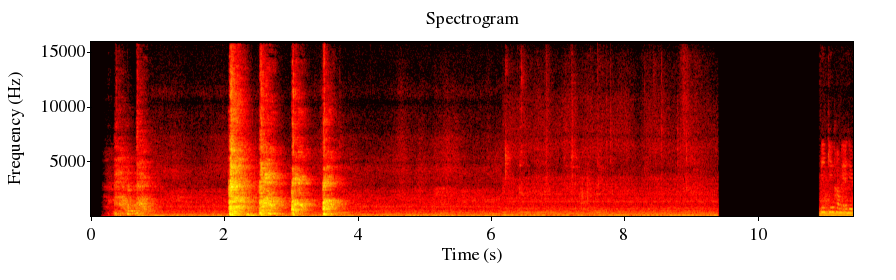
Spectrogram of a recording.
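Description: An adult gives a brief throat clear, then a run of four harsh, forceful coughs.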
